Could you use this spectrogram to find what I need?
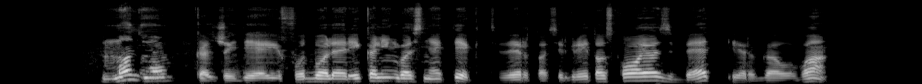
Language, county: Lithuanian, Kaunas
